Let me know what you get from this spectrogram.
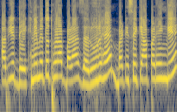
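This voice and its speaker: A woman's voice: high voice, moderate pace, no echo. A young woman teaching English reading, spelling out words letter by letter and blending them, asking questions and answering them herself. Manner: asks and answers her own questions. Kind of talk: spelling-out phonics lesson.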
